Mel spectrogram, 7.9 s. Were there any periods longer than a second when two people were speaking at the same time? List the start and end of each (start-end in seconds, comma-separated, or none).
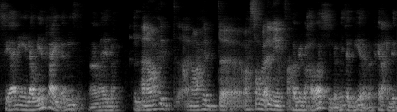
none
